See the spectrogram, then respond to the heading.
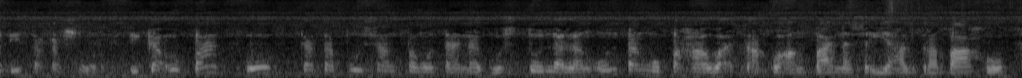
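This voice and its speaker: A woman's voice: low-pitched, background noise. A woman with a Cebuano Filipino accent gives conversational legal advice as a radio host, explaining step by step and often adding tag questions.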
